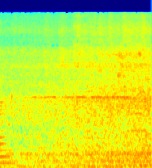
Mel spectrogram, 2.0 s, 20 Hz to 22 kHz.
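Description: HXD3D electric locomotive pulling a passenger train into a station platform, a steady low rumble that grows a little louder as it draws alongside.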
